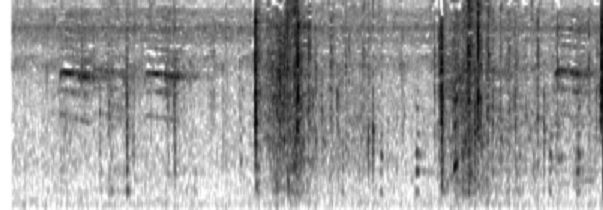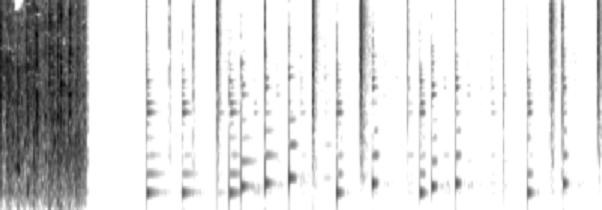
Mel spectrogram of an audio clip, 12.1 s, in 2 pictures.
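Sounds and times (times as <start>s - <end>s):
birds chirping: 0.4s - 2.6s, 3.2s - 6.6s.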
